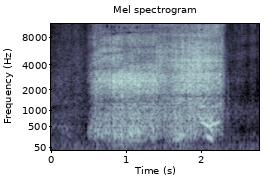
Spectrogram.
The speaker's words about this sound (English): Oh, I'm going to have to blow my nose now. Hang on.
